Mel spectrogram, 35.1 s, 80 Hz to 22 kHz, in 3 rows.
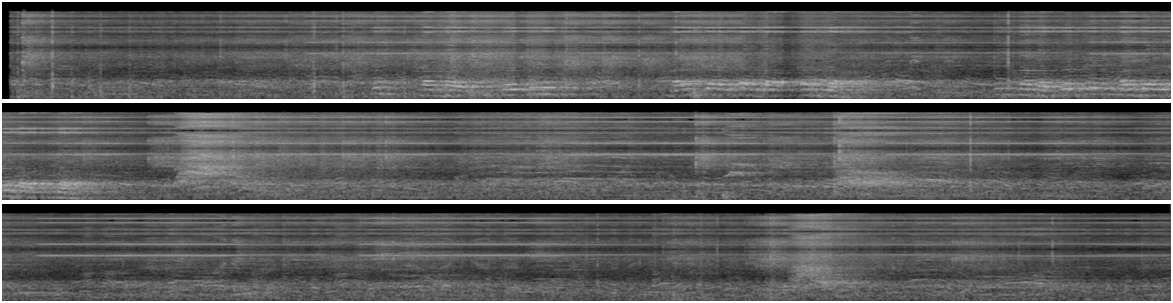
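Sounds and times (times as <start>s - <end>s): crowd chatter in hall: 0.1s - 35.0s
man speaking: 6.6s - 13.0s.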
